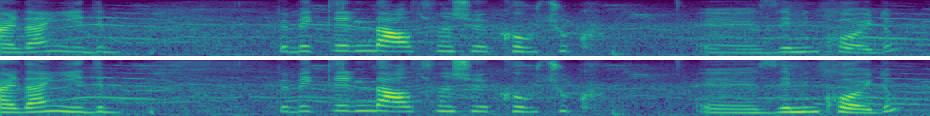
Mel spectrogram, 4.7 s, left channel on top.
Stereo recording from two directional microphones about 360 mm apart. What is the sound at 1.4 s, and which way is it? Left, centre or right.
Speech, centre.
